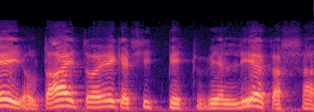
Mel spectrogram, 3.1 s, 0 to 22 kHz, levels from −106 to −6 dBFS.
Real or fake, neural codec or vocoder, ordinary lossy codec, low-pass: real; none; MP3, 48 kbps; 14.4 kHz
